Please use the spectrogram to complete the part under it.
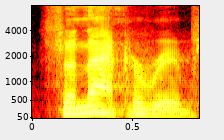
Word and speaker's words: Sennacherib: There was a king by the, by the name of Zeracharib, Sennacherib, Sennacherib.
